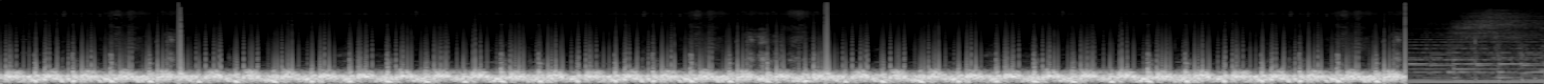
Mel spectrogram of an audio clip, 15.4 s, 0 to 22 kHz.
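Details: Rapid, whooshing rhythmic fetal heartbeat pulses at about 155–160 per minute, recorded on an FD-800 desktop fetal Doppler.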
